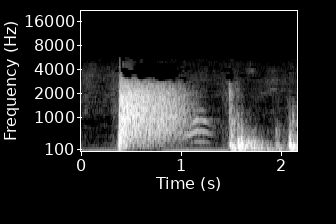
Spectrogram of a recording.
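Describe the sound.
A single sharp gunshot from a woman firing a handgun at herself, a loud crack followed by a long decaying roar, then a voice cries out in short, loud bursts.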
